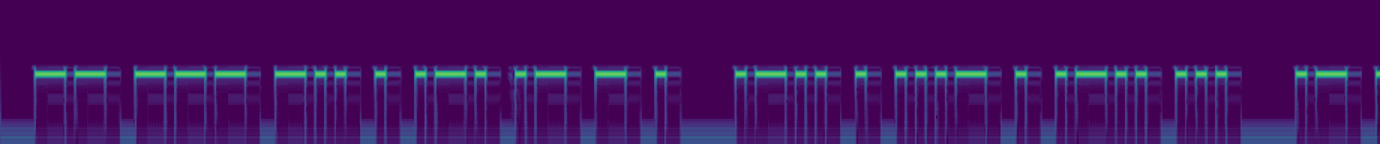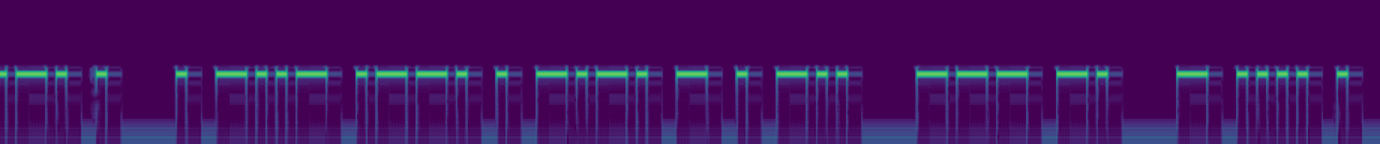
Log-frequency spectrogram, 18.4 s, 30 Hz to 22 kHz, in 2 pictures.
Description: Morse code, heard as a keyed tone, about 18 wpm, 750 Hz. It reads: MODERATE LEVELS ARE EXPECTED ON THE
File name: Morse / 18WPM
